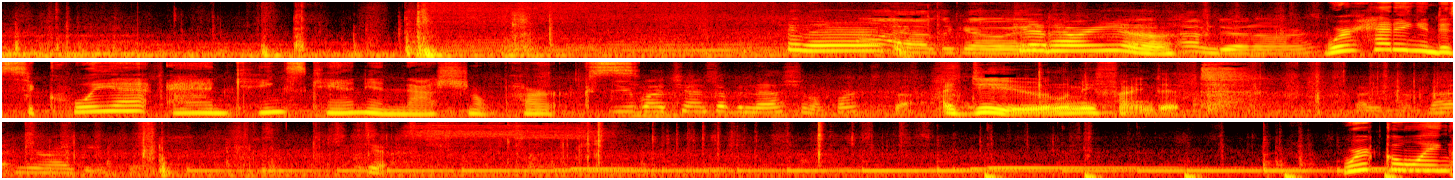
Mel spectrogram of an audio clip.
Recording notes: hiking out to see the damage done to a sequoia grove in the middle of a wilderness area in the national parks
